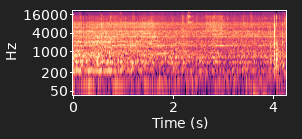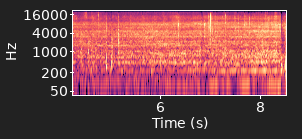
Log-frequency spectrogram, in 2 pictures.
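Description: An electric mixer beats cupcake batter in a kitchen with a steady, loud motor whir and a few light clicks and knocks from the bowl or beaters, running without pause and with no speech.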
